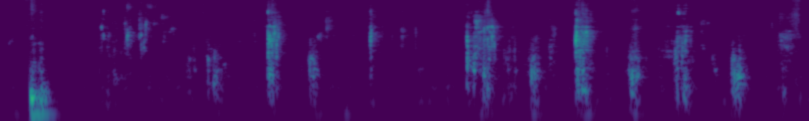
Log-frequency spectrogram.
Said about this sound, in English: Sounds like you're slurping on the cock.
